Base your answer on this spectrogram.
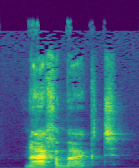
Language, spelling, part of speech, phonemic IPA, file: Dutch, nagemaakt, verb, /ˈnaɣəˌmakt/, Nl-nagemaakt.ogg
- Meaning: past participle of namaken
